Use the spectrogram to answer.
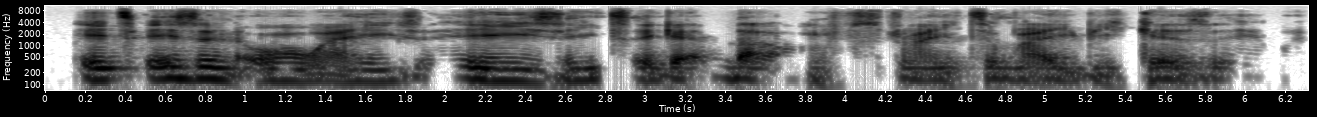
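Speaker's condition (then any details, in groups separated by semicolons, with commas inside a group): Cerebral palsy; intrathecal baclofen pump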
